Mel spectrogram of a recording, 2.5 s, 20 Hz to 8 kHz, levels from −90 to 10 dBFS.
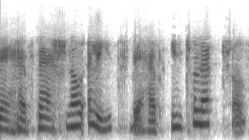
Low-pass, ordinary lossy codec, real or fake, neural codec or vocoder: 7.2 kHz; AAC, 32 kbps; fake; vocoder, 22.05 kHz, 80 mel bands, HiFi-GAN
